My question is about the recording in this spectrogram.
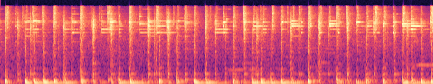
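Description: Instrumental forró percussion groove: a zabumba bass drum beaten in a fast, steady rhythm of low thumps, with high metallic ticking and ringing over it.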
